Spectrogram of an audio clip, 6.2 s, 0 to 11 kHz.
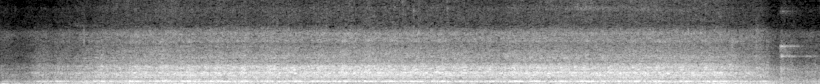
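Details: Honda XRE 300 / CB 300 engine disassembled, bare crankshaft turned: rough, gritty rumble with a faint steady hum from a damaged crankshaft main bearing, said to be the left-side one; a known chronic fault, not the cylinder head.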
